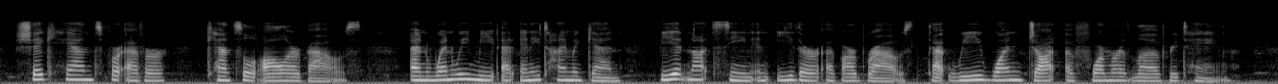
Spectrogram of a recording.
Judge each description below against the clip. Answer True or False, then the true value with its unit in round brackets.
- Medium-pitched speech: True (180 Hz)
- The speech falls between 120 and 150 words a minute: True (140 wpm)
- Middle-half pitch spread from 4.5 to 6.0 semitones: False (3.2 semitones)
